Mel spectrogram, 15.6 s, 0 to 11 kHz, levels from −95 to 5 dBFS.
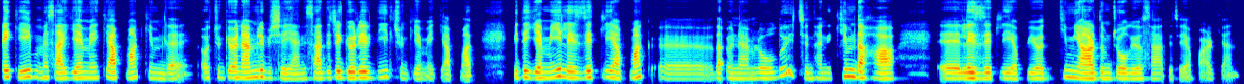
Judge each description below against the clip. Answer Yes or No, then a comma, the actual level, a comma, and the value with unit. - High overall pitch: No, medium, 175 Hz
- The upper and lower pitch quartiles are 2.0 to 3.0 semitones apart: Yes, narrow, 2.5 semitones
